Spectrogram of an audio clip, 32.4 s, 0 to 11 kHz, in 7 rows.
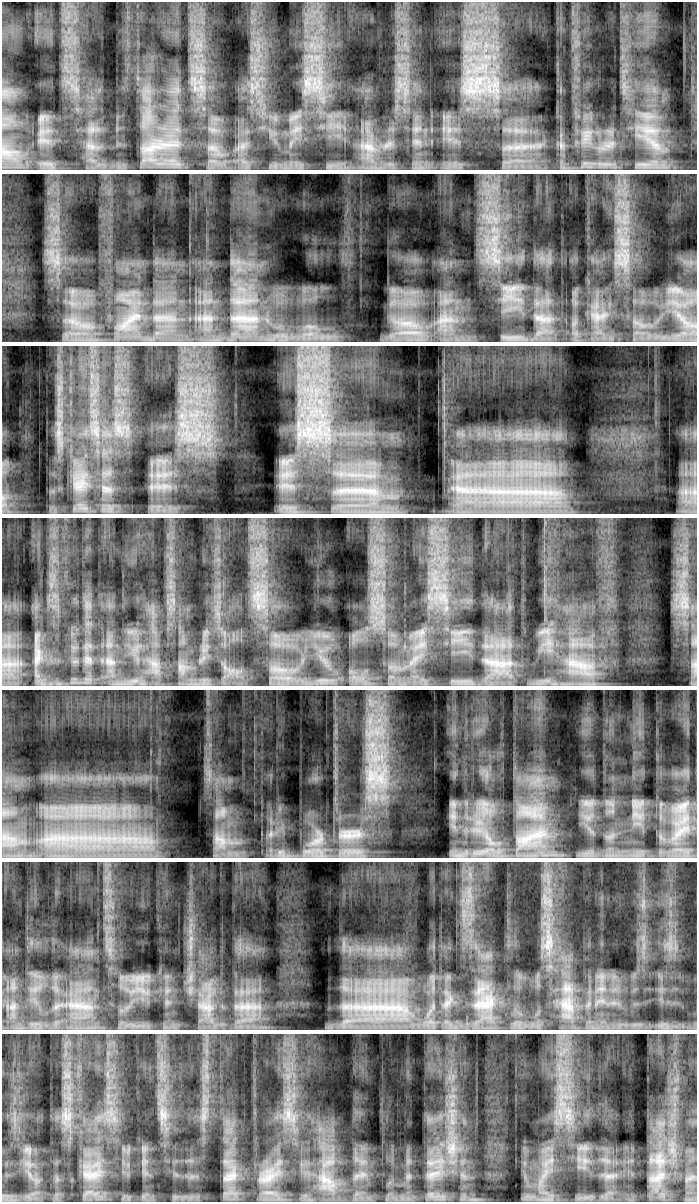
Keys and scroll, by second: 17.1 Up, 17.5 Return.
